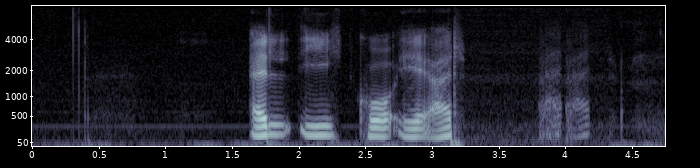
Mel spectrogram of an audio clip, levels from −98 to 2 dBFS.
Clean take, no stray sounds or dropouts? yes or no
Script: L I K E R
no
